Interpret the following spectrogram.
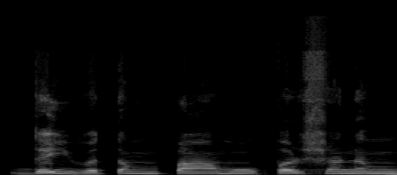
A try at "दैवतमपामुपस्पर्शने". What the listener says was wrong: दैवतम नहीं बोलना है, दैवतम नहीं बोलना है। दैवतम बोलना है तो अपामुप बोलना पड़ेगा। तो दैवत जैसे लिखा है, दैवतमपामुपस्पर्शने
